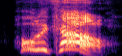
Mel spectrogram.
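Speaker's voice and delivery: high, stunned holy cow; stunned at the body bag, pitched high; amazed. Retold or imitated. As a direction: let it jump way up in shock.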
